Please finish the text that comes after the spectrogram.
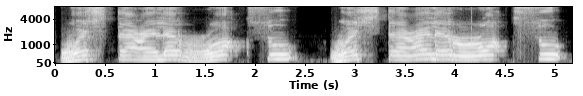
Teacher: اب یہاں بیچ میں جو الف لام ہے اسے سائلنٹ رکھنا ہے اور لام کو ڈائریکٹ را کے ساتھ ملانا ہے کیونکہ را مشدد ہے · لام کو مشدد را سے ملائیں اور پھر را کو اگلے حمزہ کے ساتھ جھٹکے کے ساتھ پڑھیں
